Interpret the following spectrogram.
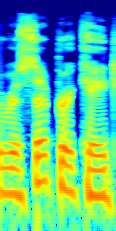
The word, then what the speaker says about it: reciprocate: The word itself is pronounced r e is i prek where that stress on the second syllable gives it a confident ring.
